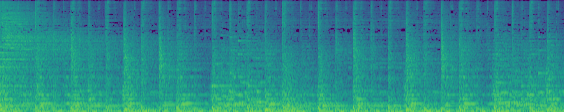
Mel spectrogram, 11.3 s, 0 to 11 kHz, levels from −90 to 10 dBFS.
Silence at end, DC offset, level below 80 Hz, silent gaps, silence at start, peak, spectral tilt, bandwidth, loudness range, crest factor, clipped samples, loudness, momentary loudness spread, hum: 0 s; under 0.1%; -18 dBFS; none; 0 s; 0 dBFS; -4.5 dB/octave; 11 kHz; 1 LU; 14 dB; under 0.1%; -16 LUFS; 5 LU; none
